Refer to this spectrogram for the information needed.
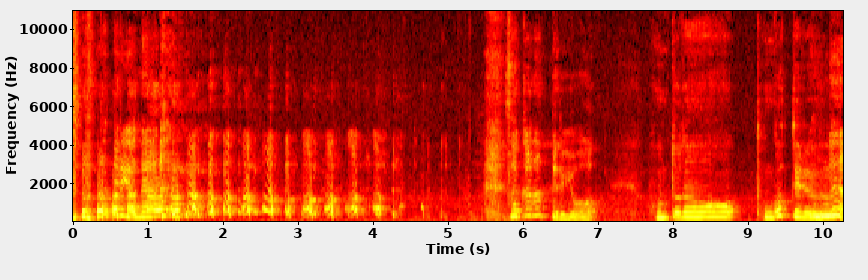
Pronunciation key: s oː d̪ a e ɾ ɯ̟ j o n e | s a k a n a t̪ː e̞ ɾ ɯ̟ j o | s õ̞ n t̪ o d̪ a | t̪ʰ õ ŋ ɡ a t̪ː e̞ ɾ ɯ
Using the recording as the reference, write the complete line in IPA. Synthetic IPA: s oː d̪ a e ɾ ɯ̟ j o n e | s a k a n a t̪ː e̞ ɾ ɯ̟ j o | h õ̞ n t̪ o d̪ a | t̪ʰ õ ŋ ɡ a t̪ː e̞ ɾ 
